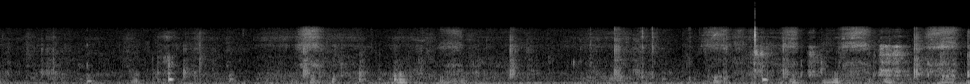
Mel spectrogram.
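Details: Dog having a reverse sneezing episode; owner asks what is wrong with it: repeated rapid snorting, sniffing inhalations in a small room.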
